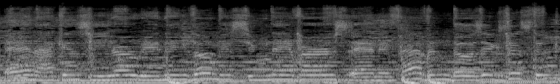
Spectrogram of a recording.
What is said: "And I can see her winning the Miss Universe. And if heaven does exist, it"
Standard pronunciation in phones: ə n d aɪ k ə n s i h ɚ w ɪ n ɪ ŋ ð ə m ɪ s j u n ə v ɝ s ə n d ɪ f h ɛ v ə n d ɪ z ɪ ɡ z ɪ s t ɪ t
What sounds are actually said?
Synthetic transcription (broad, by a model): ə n aɪ k ə n s i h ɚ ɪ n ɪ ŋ ð ə m ɪ s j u n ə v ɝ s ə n ɪ f h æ p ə n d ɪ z ɪ ɡ z ɪ s t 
